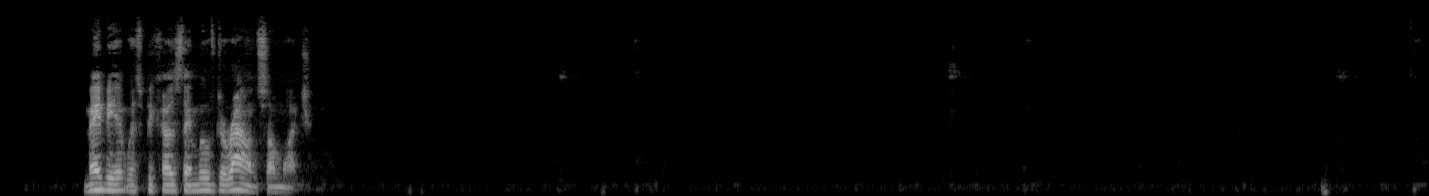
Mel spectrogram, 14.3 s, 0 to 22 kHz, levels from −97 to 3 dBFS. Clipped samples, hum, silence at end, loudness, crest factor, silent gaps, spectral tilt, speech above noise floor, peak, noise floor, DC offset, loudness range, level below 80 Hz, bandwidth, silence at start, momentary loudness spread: under 0.1%; none; 1.05 s; -35 LUFS; 28 dB; none; -4.5 dB/octave; over 55 dB; -16 dBFS; under -90 dBFS; under 0.1%; 12 LU; -80 dBFS; 13.5 kHz; 0.85 s; 18 LU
